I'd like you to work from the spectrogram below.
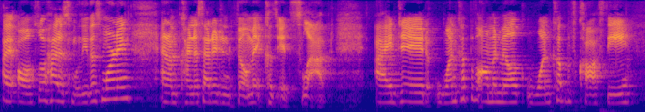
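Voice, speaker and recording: A woman's voice: mid-range voice, normal speed, pushed and bright. A woman in her twenties chatting casually at home over breakfast, full of fillers like "like", sometimes talking with her mouth full. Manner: chatty, filler-heavy talk, eating while speaking. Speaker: vlogger. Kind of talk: casual chat. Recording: echoey room.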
